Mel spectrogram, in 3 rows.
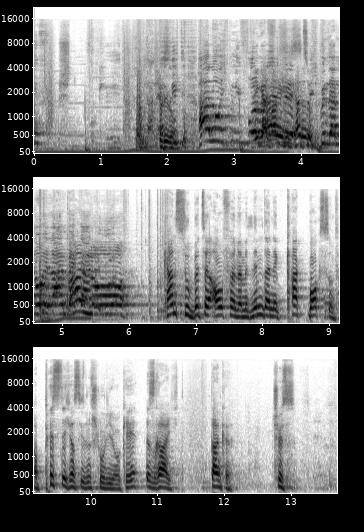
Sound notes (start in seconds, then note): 3.2 shouts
